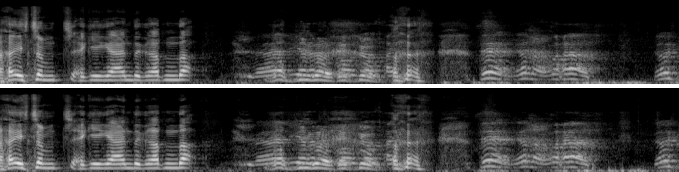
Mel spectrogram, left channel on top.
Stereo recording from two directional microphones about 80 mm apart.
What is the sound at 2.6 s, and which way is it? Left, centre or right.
Speech, right.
